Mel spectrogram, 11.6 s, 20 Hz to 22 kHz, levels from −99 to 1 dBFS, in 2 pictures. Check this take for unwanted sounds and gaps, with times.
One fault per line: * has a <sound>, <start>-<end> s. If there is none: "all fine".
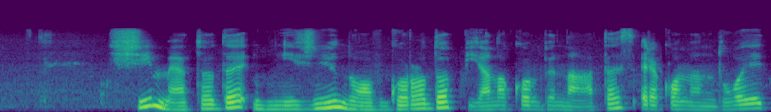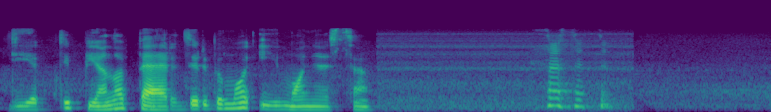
* has a laugh, 9.8-10.4 s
